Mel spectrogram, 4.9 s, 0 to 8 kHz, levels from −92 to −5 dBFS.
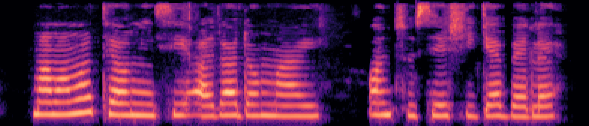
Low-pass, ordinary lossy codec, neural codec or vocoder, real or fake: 7.2 kHz; AAC, 32 kbps; none; real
